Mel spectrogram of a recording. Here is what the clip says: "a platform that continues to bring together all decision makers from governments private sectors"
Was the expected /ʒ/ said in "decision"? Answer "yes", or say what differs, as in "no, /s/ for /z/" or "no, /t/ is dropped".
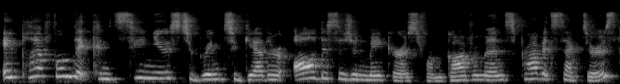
yes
